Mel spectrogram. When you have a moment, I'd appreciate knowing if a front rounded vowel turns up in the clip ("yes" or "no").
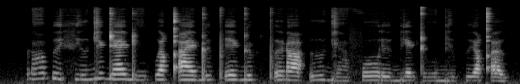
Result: yes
